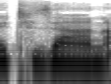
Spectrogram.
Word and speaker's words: tisane: I always say Tisane. I think it's Tisane. – Is it Tisane? Yeah, because it's from so. French.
